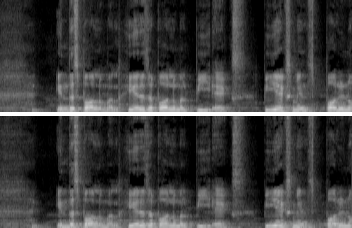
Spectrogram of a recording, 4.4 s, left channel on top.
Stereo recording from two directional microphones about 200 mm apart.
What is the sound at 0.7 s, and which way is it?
Speech, 15° left (ahead or behind).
